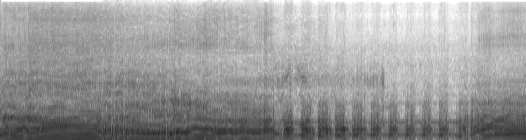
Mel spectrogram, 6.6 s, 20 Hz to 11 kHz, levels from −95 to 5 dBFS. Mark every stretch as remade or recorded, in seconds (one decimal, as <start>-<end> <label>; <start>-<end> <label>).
0.0-0.5 remade; 0.5-2.0 recorded; 2.0-4.3 remade; 4.3-5.7 recorded; 5.7-6.6 remade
